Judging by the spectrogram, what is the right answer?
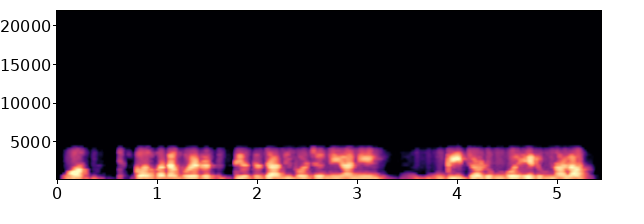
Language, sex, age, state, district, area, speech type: Nepali, female, 18-30, West Bengal, Jalpaiguri, urban, conversation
